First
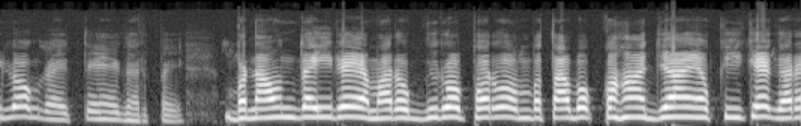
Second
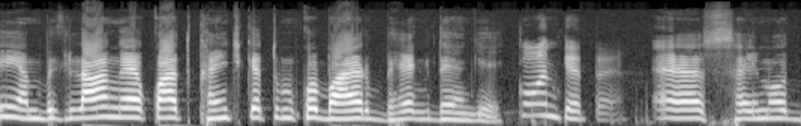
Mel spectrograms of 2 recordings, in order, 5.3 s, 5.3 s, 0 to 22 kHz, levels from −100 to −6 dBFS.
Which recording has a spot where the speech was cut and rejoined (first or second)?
first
